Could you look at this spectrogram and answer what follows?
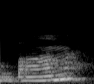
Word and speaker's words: BAM: And now we'll sound the seed syllable BAM, B-A-M, and that's her seed syllable.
